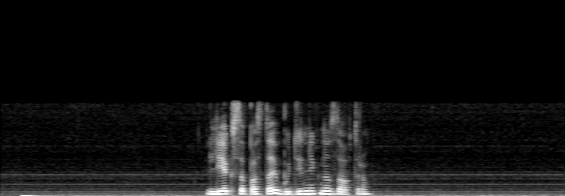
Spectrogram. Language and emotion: Russian, neutral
